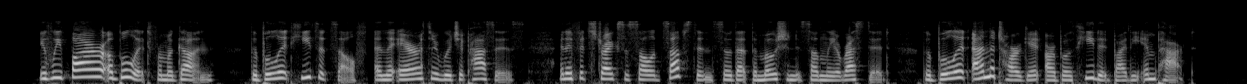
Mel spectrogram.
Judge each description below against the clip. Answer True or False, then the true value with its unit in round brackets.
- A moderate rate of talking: False (210 wpm)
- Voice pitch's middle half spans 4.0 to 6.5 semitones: True (4.3 semitones)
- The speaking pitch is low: False (230 Hz)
